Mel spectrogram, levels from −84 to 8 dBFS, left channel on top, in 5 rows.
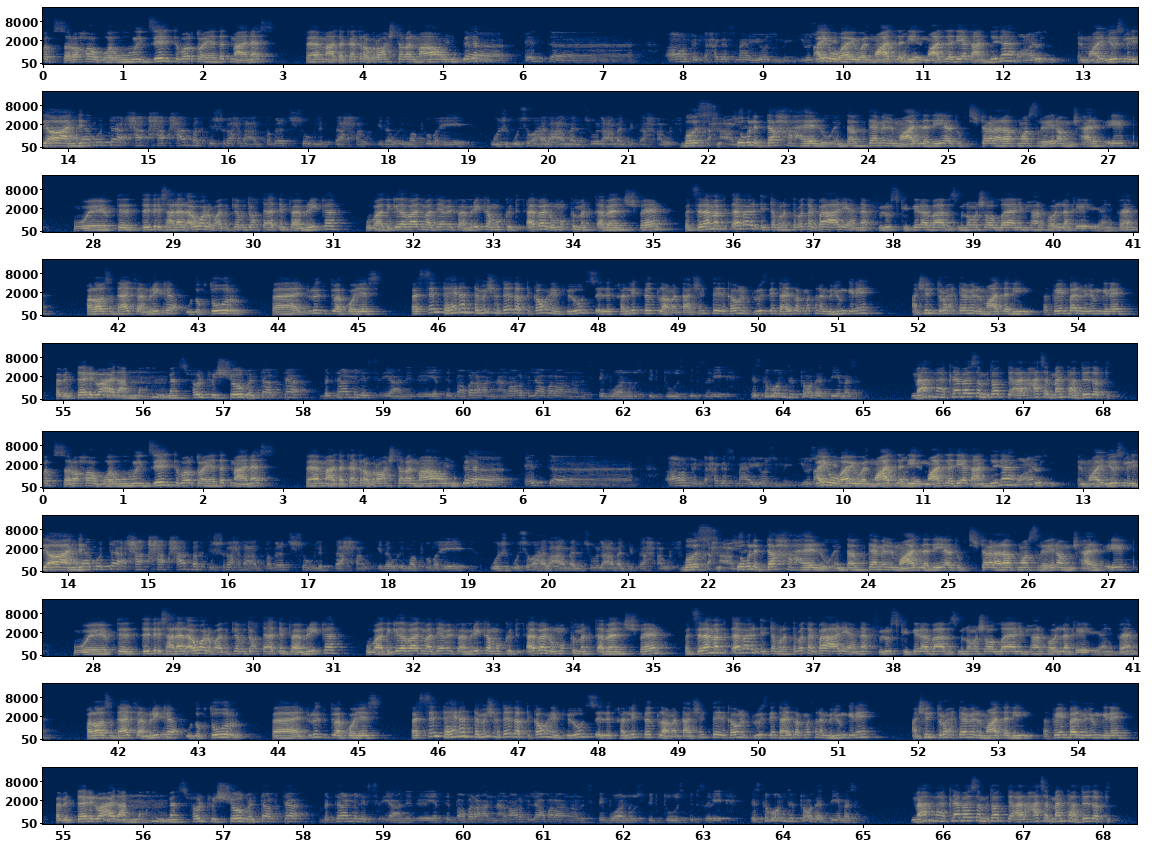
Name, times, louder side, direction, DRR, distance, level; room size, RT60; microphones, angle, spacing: voice 1, 0.0-2.8 3.3-5.6 9.6-12.6 12.9-14.3 21.7-22.0 22.3-27.3 27.8-31.1 31.4-41.1 41.6-43.6 43.9-45.2 45.7-51.5 51.9-54.6 54.9-57.4 65.6-68.1, right 1 dB, 10° right, 0.7 m, -22 dB
voice 2, 4.9-7.4 7.8-10.9 11.6-11.8 12.1-12.5 14.0-18.9 19.3-22.6 42.5-42.7 55.6-56.3 57.2-64.9, right 2 dB, 90° right, 2.1 m, -35 dB
18.5 x 9.2 x 5.6 m
head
